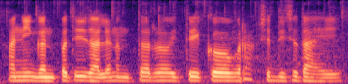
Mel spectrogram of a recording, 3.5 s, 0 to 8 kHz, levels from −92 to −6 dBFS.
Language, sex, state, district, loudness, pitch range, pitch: Marathi, male, Maharashtra, Washim, -19 LUFS, 130-140 Hz, 135 Hz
